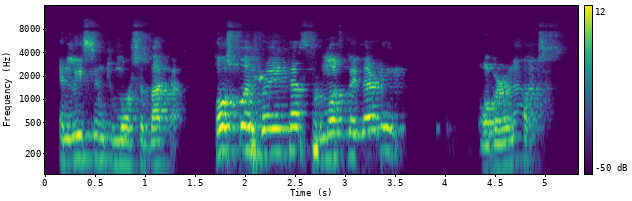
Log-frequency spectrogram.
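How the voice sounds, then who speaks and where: Speaking in a raised, projected voice with a Greek accent, a man sounds animated at a high pitch, with ordinary pitch variation and audible room echo. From Greece. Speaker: podcast host and psychiatrist. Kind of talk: podcast outro.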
